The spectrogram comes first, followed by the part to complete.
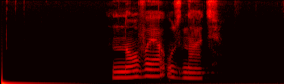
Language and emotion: Russian, neutral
